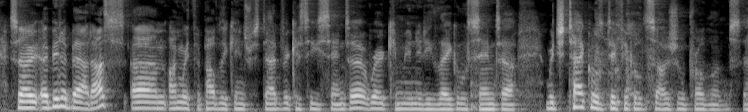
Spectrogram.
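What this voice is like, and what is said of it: Hoarse, fading voice. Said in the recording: “I'm kind of losing my voice a bit”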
